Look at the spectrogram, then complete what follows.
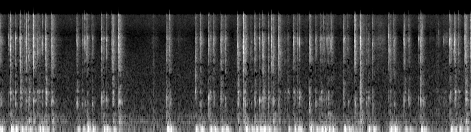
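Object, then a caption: Plastic keyboard with metal frame. Fast typing with fingertips and long white nails on a compact wireless keyboard with black plastic keys in a thin silver aluminium frame, resting on a wooden table. Quick bursts of sharp, bright plastic clicks with a soft low thump under each keystroke are broken by a few brief pauses. Each tap dies away almost instantly.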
